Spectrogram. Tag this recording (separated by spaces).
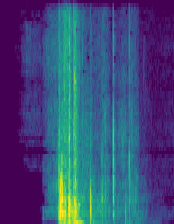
Flop Floor Book Throw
